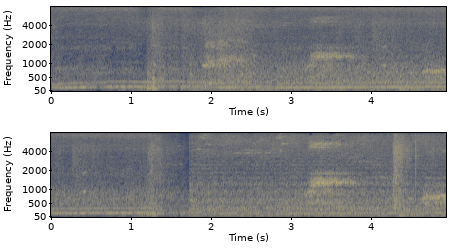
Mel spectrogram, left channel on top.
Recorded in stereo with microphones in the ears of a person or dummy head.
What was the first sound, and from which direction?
Laughter, 80° right.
